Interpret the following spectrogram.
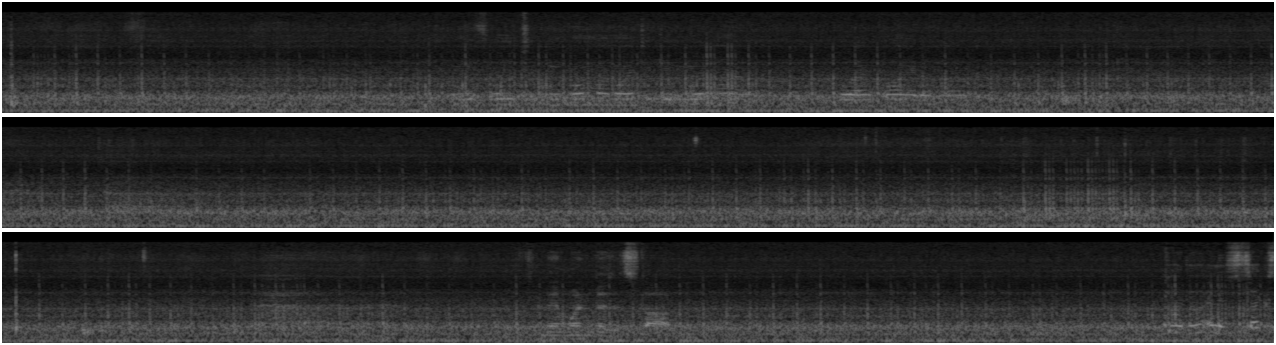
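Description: Steady low road and engine noise inside a car, with faint, muffled voices of a conversation beneath it.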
